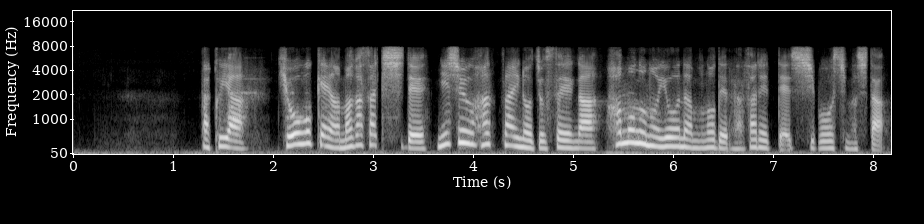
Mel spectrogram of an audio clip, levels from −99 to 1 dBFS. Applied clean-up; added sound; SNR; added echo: neural diffusion model UNIVERSE++.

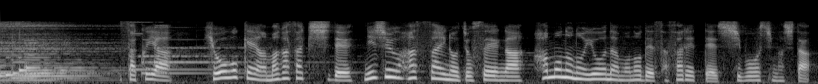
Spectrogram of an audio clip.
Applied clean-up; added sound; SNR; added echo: none; none; none; none.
